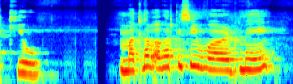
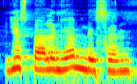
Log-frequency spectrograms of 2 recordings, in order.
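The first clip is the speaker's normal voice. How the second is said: ordinary delivery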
